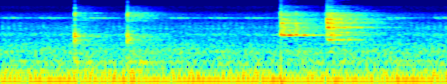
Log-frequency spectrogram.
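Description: A spoon stirring lamb kabsa with about a kilogram of rice in a cooking pot knocks against the metal in a few short, scattered clinks over a low steady background hum.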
